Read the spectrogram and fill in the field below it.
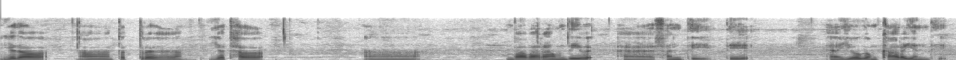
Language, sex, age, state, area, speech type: Sanskrit, male, 18-30, Uttarakhand, rural, spontaneous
